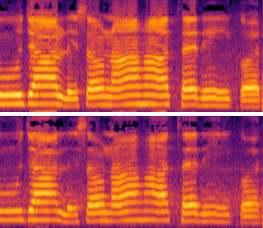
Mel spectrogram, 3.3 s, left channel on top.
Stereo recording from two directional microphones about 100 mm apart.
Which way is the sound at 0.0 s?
45° left (ahead or behind).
